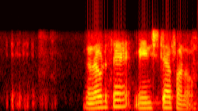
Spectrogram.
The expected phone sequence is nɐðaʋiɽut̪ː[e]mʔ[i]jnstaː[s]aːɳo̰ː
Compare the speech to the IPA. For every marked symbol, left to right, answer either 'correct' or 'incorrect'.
correct, incorrect: e, incorrect: f

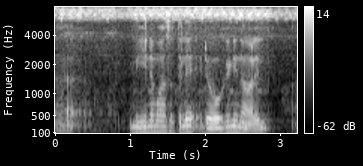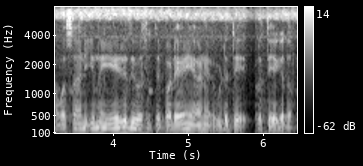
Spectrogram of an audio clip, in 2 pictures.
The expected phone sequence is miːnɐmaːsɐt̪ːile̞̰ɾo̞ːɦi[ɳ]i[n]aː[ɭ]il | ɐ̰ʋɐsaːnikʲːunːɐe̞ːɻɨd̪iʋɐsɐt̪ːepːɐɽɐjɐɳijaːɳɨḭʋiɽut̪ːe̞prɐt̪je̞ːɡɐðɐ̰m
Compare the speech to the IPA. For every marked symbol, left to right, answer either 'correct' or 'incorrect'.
correct, correct, correct

